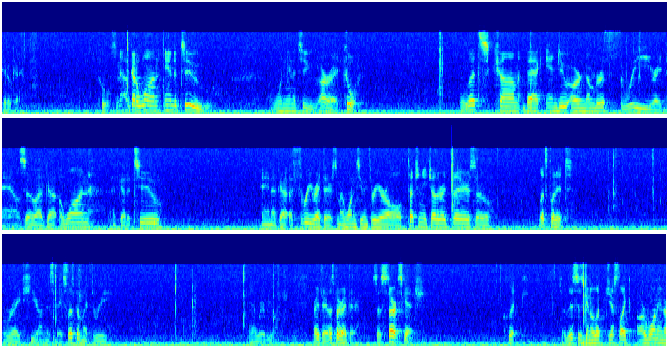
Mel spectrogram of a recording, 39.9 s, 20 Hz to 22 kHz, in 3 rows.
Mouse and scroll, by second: 0.4 click, 1.2-1.7 scroll down 4, 2.5 middle click.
